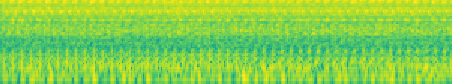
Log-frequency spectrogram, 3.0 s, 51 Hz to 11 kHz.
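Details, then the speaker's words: Small horizontal Honda single (C50/70/90 Super Cub type) after valve adjustment, warmed up about 15 minutes: even idle with the tiniest light sewing-machine valve tick, not invasive; normal idle with light valve tick. "that's why they call these little sewing machines is because they they just have the tiniest little tick to them"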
